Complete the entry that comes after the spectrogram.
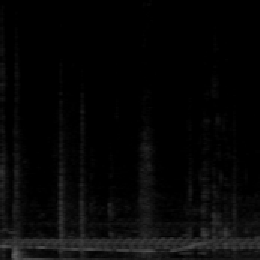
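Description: An ambulance siren wails in a steady falling-then-rising tone as the ambulance arrives at a car crash, fairly faint, with a few soft clicks and taps scattered over it and no talking.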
